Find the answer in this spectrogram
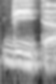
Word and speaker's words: Gita: de la del texto por ejemplo se puede decirlo así bueno se dice guita así que vamos a la palabra guita para para para referirnos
